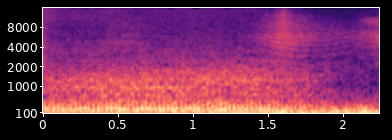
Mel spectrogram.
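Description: Wind blowing on an outdoor microphone: a steady, uneven low rumble, with a brief high hiss about one and a half seconds in.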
